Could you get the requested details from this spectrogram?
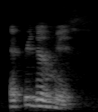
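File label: "epidermis", Malay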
